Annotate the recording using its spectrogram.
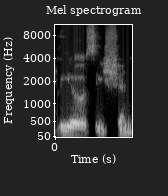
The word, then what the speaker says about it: Liu Cixin: Liu Cixin. And now everyone who speaks Chinese is going to laugh at my pronunciation. – No, you pronounced it correctly.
